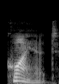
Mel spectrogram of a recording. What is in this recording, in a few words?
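"quiet", American English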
